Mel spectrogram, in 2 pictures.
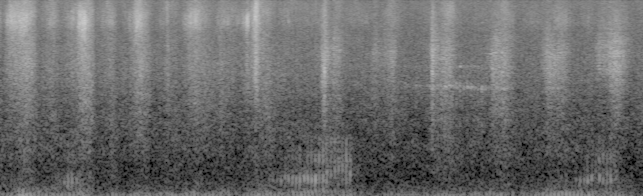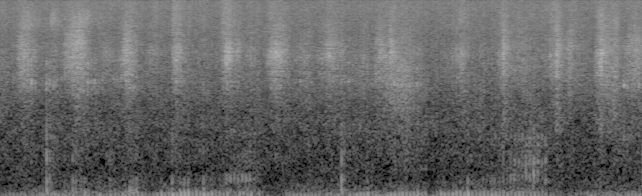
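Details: House cat purring as it is scratched, a low buzzing rumble held throughout under busy scratching and rasping strokes that come in uneven bursts, with no voices.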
